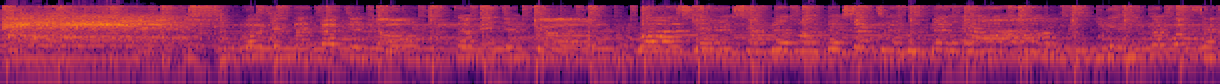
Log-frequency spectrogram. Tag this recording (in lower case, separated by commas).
music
